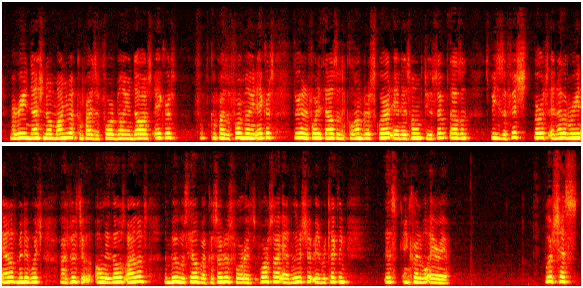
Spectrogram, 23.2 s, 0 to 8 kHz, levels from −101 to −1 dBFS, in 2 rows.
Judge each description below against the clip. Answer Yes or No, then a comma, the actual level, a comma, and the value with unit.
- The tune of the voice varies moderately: No, narrow, 1.6 semitones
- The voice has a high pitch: Yes, very high, 255 Hz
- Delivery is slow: No, average, 150 wpm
